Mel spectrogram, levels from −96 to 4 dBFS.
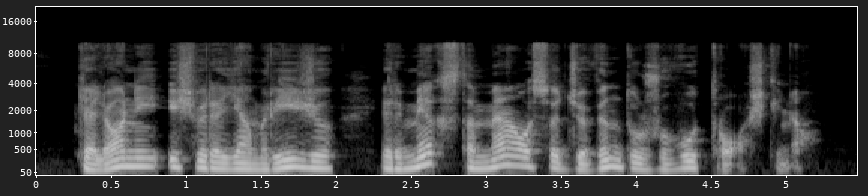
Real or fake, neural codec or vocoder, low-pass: real; none; 9.9 kHz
